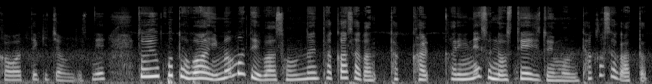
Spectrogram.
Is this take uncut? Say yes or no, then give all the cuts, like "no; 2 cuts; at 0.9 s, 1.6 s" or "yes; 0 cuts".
no; 1 cut; at 1.4 s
